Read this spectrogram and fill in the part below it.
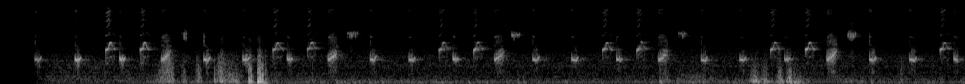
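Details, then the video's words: A male pet cockatiel imitates a 90s rave techno beat with a quick, bouncy run of short clear whistled notes, over two a second; a few low thumps are also heard. "European Techno Birb"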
